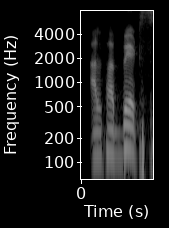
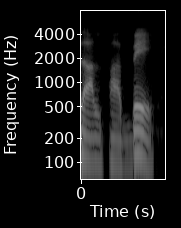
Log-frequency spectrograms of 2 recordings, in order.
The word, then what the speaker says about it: alphabet: Alphabets, no. Les alphabet. Ending is silent, I told. T is silent. Les alphabet.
